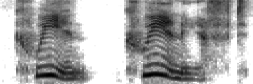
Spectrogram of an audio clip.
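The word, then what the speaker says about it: caoineadh: Okay, well, it comes from a Gaelic word that is pronounced cuinift, and it means to cry or to weep.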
